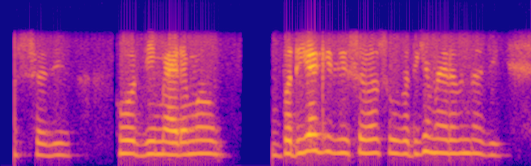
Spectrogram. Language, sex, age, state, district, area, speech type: Punjabi, female, 18-30, Punjab, Mansa, urban, conversation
